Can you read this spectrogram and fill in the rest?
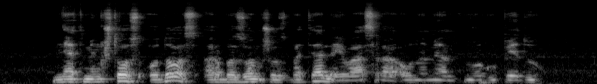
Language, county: Lithuanian, Marijampolė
